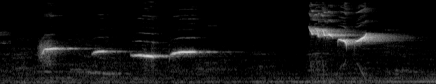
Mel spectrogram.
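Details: Shama (murai) song meant to train a cililin: several clear sliding whistles at mid pitch, a brief pause, then a high, dense tangle of rapid twittering notes.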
